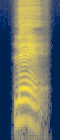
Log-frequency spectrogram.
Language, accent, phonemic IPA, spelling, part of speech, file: Swahili, Kenya, /lɛ/, le, adjective / verb, Sw-ke-le.flac
- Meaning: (adjective) that (distal demonstrative adjective); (verb) subjunctive stem of -la (“to eat”)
